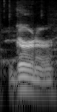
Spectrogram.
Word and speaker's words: Gurner: I'm sorry, let me pronounce his name correctly. Gurner, like Turner with a G.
